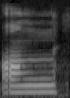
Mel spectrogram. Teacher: the NG sound you're feeling it in the back of your throat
